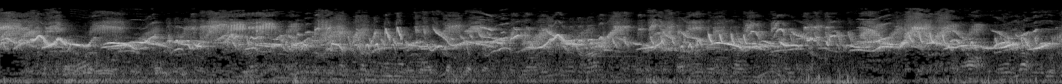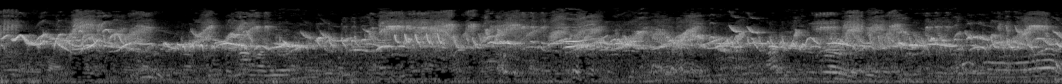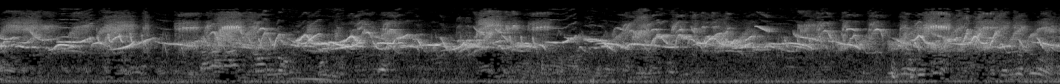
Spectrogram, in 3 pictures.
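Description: Kapas tembak bulbul singing its 'besetan' song: a long, unbroken run of rapid chirps and trills with no pauses.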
